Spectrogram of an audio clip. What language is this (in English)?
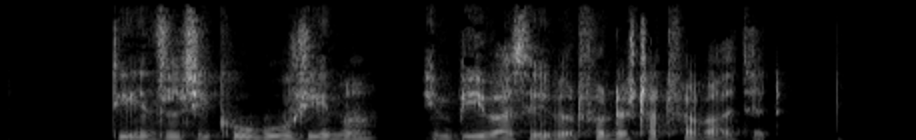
German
